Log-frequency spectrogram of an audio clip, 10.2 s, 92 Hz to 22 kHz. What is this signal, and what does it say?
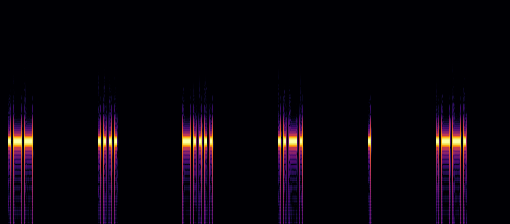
Morse code, heard as a keyed tone, about 22 wpm, spaced as for 6 wpm, 700 Hz. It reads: WH6FEP
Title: USA Call Signs - 6 Characters - 8x Character Spacing - 22wpm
